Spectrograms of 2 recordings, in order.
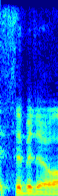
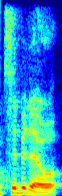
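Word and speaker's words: Thibodeau: Cuz sometimes they'll say Thibido. I'm like, no. Tom Tibido has been fired from the New York Knicks.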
